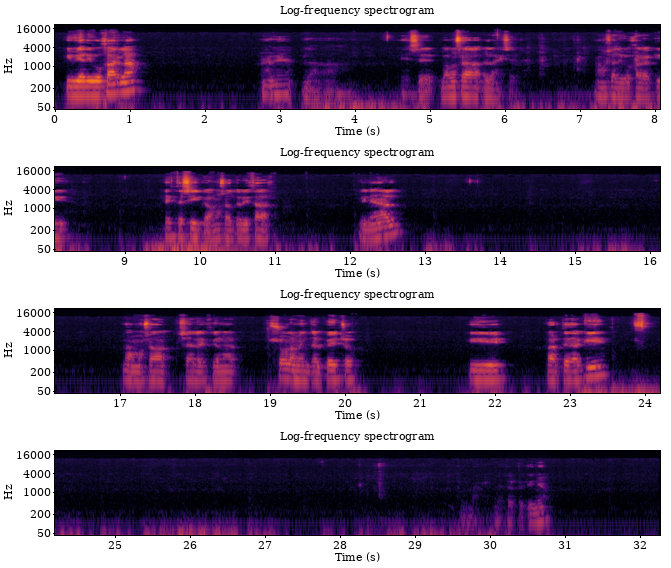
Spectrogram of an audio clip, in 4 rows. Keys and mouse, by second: 5.7-8.7 shift+middle drag, 6.2 alt+q, 8.1 f, 8.7 click, 14.1 click, 14.1 f, 15.8-17.7 right drag, 17.7 Tab, 18.7 l, 19.9 Tab, 24.7-29.9 drag, 28.1 ctrl+z, 29.1 f.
